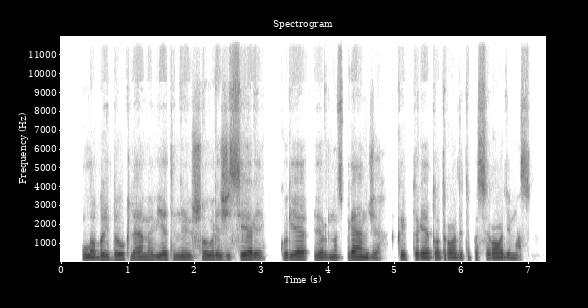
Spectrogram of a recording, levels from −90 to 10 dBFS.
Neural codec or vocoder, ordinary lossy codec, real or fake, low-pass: none; Opus, 16 kbps; real; 10.8 kHz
